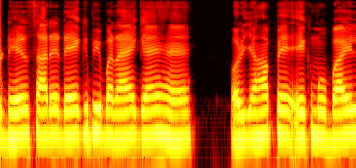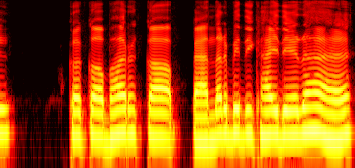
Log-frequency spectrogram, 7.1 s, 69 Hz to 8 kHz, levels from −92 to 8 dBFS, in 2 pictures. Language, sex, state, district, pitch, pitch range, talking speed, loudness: Hindi, male, Jharkhand, Garhwa, 170 Hz, 165-180 Hz, 175 wpm, -11 LUFS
